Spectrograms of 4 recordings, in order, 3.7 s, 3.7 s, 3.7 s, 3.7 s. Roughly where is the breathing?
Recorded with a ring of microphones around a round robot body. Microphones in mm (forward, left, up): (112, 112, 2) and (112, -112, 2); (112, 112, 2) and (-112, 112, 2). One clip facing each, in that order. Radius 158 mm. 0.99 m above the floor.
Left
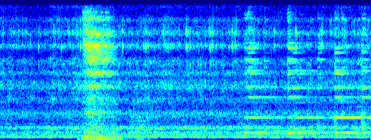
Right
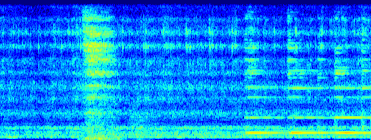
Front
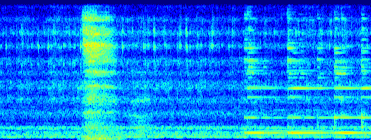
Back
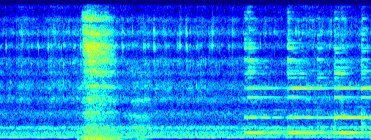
Behind left.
